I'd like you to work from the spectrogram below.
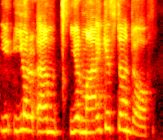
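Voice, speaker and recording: A woman's voice: high voice, unhurried, a bit bright. A woman speaking as a guest over a group video call, helpfully explaining how to fix audio settings. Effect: heard over a group video call. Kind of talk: casual chat.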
